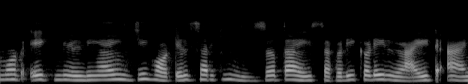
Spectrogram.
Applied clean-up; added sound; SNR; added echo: neural mask model DeepFilterNet 3.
